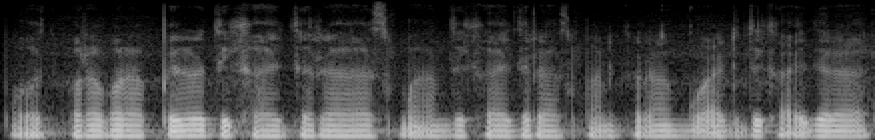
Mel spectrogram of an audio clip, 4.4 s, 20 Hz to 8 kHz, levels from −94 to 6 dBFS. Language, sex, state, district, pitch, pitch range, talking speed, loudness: Hindi, male, Bihar, West Champaran, 115 Hz, 110-115 Hz, 290 wpm, -19 LUFS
